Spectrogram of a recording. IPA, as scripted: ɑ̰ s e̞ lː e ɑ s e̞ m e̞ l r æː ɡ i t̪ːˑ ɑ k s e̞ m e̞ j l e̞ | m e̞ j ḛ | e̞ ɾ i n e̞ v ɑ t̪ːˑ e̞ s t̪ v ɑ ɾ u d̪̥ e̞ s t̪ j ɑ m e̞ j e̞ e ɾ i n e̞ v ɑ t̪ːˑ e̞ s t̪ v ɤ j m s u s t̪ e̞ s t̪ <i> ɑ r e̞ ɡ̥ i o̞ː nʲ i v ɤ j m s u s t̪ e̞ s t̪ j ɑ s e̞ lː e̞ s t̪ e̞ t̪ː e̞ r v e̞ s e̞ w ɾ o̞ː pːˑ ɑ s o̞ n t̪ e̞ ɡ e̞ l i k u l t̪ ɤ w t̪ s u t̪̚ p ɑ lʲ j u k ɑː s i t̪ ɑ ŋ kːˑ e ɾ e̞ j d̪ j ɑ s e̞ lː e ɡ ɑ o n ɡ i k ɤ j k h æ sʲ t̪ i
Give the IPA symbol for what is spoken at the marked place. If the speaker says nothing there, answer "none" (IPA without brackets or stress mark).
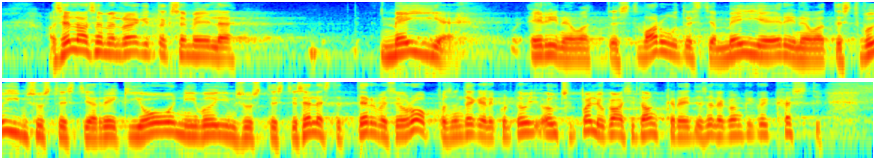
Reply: j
